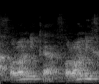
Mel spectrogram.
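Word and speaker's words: Follonica: me demanden, en un sitio que se llama Folónica, como se pronuncia en toscano, que es como el Benidorm local, ¿no?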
